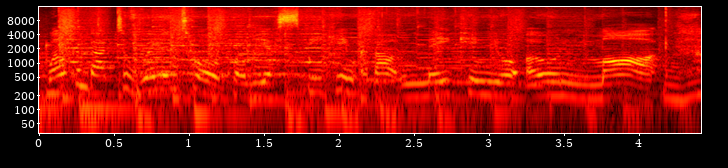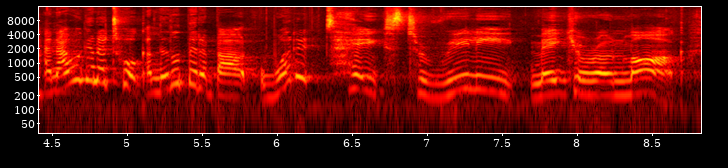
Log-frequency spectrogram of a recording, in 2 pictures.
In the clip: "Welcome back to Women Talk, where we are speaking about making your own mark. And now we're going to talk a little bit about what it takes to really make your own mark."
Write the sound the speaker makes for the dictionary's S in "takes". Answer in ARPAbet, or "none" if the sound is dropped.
S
